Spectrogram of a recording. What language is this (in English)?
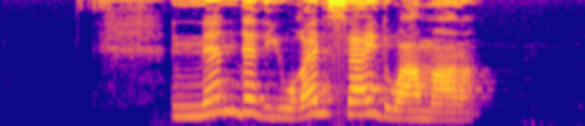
Kabyle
